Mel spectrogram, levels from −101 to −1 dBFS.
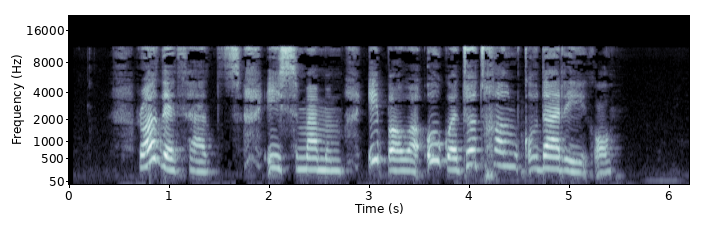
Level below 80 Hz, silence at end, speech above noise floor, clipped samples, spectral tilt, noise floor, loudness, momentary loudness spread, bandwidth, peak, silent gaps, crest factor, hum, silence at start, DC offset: -66 dBFS; 0.8 s; 44 dB; under 0.1%; -0.5 dB/octave; -63 dBFS; -18 LUFS; 12 LU; 12 kHz; 0 dBFS; none; 20 dB; none; 0.5 s; under 0.1%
